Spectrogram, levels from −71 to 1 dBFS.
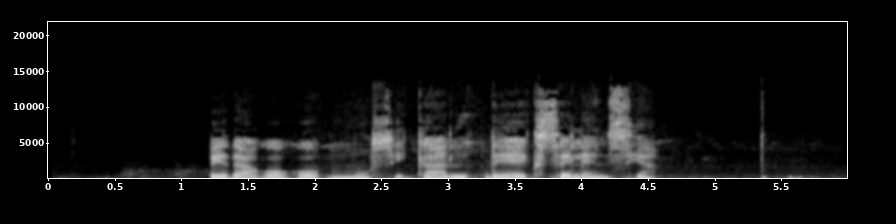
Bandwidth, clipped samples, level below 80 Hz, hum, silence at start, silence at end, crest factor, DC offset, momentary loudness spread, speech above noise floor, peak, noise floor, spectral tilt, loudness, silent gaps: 13.5 kHz; under 0.1%; -44 dBFS; none; 1.2 s; 0.35 s; 20 dB; under 0.1%; 20 LU; 38 dB; -2 dBFS; -56 dBFS; -4 dB/octave; -18 LUFS; none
